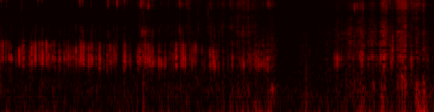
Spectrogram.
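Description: Long nails scratch the bristles of a flat, solid blue silicone bristle scrubber pad while hands bend it. The result is a quiet, continuous, dense crackling and scratching texture of many small rapid ticks, with brief bright rasps and a few soft low bumps toward the end.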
